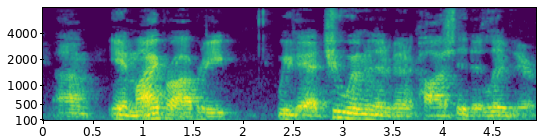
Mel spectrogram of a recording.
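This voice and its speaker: Amid audible room echo, a man with a fairly low pitch speaks at a moderate pace with ordinary pitch variation. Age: 70s. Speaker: public commenter at council meeting. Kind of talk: public comment. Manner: halting.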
